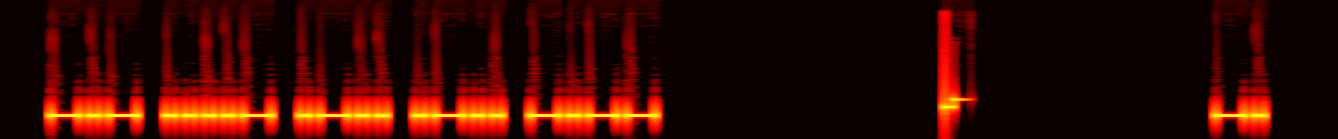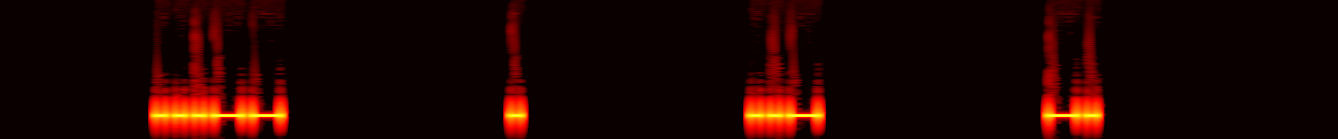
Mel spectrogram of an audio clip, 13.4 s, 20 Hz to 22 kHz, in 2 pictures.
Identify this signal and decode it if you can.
Morse code, heard as a keyed tone, about 25 wpm, spaced as for 11 wpm, 700 Hz. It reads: K4LLY N3EUN
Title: USA Call Signs - 5 Characters - 8x Character Spacing - 25wpm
